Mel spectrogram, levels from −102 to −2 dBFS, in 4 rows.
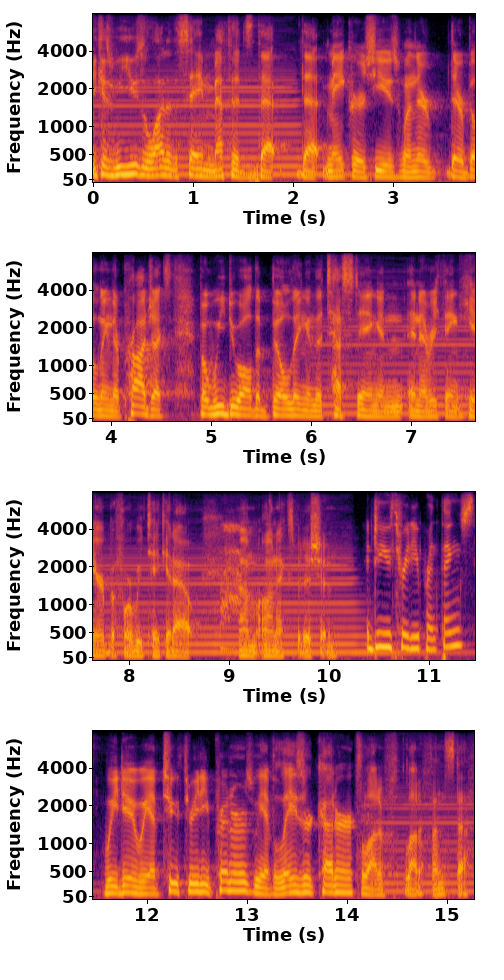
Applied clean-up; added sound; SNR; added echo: none; Bowed string instrument; 14 dB; none.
